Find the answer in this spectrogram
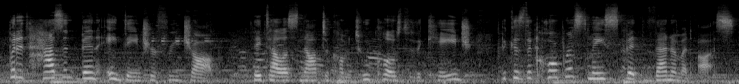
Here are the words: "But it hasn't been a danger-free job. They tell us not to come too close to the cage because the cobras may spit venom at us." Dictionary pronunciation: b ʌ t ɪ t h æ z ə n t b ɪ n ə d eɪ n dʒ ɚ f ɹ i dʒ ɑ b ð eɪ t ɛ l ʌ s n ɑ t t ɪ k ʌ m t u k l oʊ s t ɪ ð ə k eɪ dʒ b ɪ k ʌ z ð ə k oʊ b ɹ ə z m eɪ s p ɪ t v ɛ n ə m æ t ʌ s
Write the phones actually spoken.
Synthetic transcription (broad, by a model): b ʌ t ɪ t h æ z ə n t b ɪ n ə d eɪ n dʒ ɚ f ɹ i dʒ ɑ b ð eɪ t ɛ l ʌ s n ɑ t t ɪ k ʌ m t u k l oʊ s t ɪ ð ə k eɪ dʒ b ɪ k ʌ z ð ə k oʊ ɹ ɹ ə s m eɪ s p ɪ t v ɛ n ə m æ t ʌ s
